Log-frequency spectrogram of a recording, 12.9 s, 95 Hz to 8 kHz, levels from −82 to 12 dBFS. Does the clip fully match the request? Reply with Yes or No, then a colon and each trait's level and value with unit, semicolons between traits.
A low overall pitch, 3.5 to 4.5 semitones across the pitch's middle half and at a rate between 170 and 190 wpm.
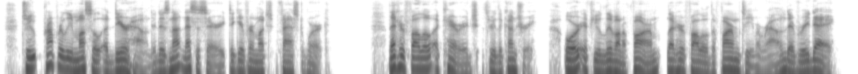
Yes: low, 105 Hz; average, 4.0 semitones; average, 185 wpm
